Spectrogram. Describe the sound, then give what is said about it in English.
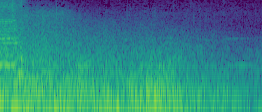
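A sharp crack of thunder at the end of a song bursts out at the start, then a deep rolling rumble lingers and slowly fades, heavy, with no voices. “I just love that … just ends with a clap of lightning and you're done.”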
